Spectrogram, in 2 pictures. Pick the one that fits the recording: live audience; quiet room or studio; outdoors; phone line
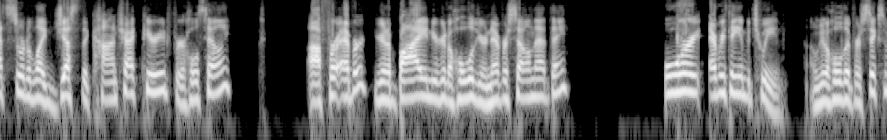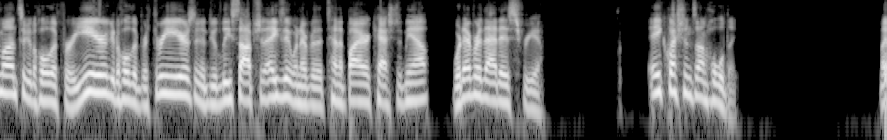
live audience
